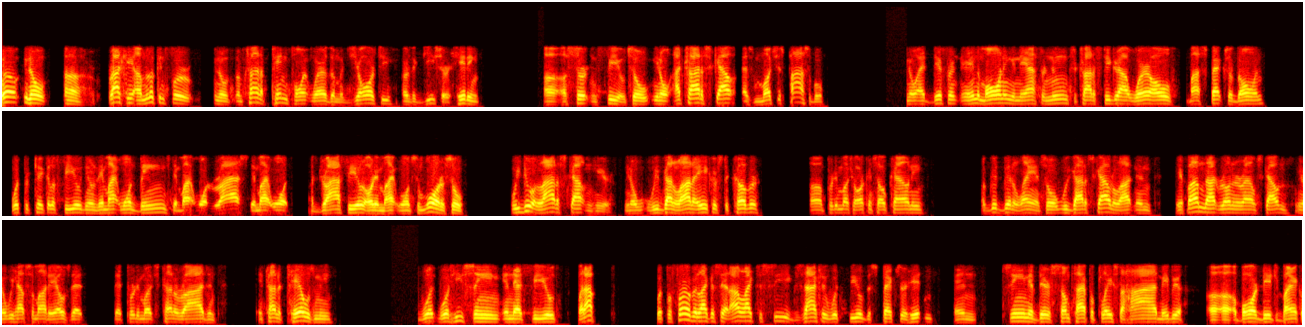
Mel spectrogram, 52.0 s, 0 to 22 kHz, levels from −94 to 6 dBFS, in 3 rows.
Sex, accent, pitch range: male, American, 125-150 Hz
